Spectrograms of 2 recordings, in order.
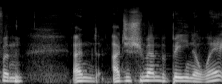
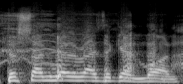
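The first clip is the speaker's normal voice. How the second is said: put-on Jamaican accent. Asked for another accent, speaker offers a second jamaican one: put-on jamaican accent. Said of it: "Eastern Jamaican".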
